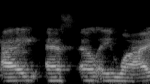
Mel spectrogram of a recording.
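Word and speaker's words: Islay: laying around that's it looks like i lay i-s-l-a-y it's pronounced isla but all the it's a region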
